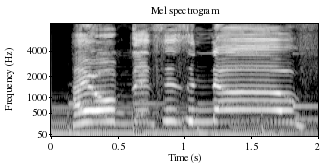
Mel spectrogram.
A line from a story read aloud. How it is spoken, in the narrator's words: Jaden shouted to Ava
